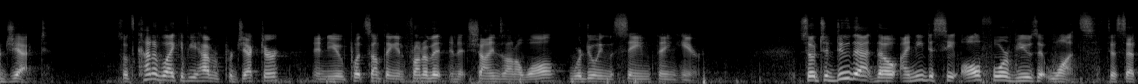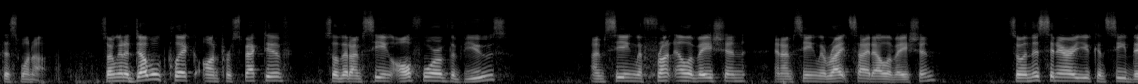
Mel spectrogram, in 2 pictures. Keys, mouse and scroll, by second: 7.7 click, 11.8 click, 12.0 click, 14.7-15.0 scroll down 2, 15.5-16.8 scroll down 10, 16.8 scroll down 1, 18.3-18.7 scroll down 2, 18.7-19.8 scroll, 20.6 scroll, 21.2 scroll.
